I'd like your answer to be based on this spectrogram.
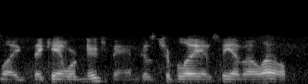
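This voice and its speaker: A man talks in a monotone, flat intonation. His pitch is medium and his pace moderate. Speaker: wrestling fan caller. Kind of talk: casual chat. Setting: phone call.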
